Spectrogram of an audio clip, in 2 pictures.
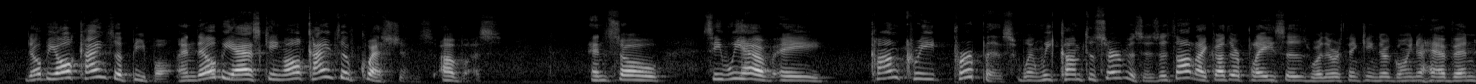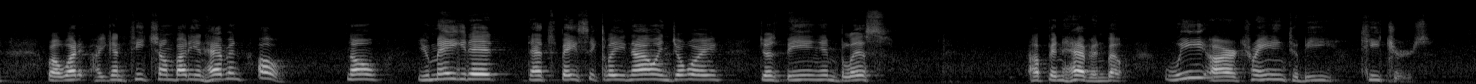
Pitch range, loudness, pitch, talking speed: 190-240 Hz, -27 LUFS, 215 Hz, 150 wpm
